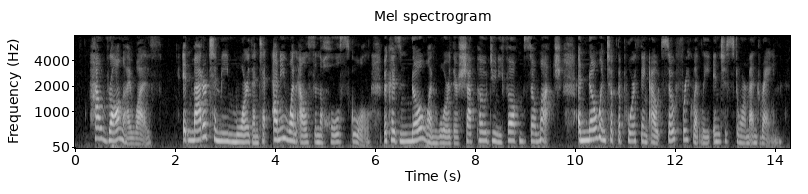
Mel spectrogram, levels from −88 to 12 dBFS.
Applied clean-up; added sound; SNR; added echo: none; none; none; none.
